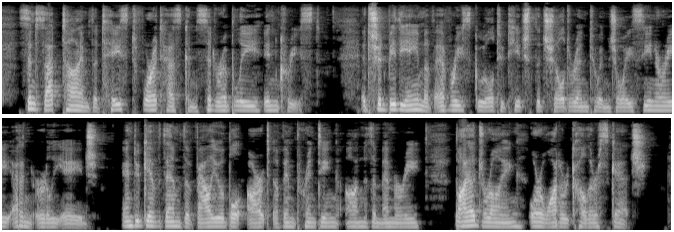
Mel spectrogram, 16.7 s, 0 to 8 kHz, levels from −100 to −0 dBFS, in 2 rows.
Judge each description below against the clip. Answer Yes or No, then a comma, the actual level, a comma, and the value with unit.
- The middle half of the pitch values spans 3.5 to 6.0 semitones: No, narrow, 2.4 semitones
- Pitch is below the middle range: Yes, low, 110 Hz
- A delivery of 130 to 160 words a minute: No, average, 170 wpm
